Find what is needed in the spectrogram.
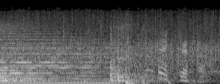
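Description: A live studio band's held closing chord, on organ/keyboard and horns, ends about a second in, under a steady patter of audience applause. Brief laughing voices come in near the end.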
